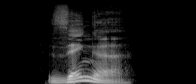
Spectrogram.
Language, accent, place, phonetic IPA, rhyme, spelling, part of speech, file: German, Germany, Berlin, [ˈzɛŋə], -ɛŋə, sänge, verb, De-sänge.ogg
- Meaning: first/third-person singular subjunctive II of singen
